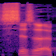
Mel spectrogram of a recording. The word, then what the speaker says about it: SZA: It does seem to be pronounced SZA according to the Wikipedia pronunciation guide. – I always assumed it was like RZA, like the RZA and the JZA. Like, why wouldn't it be like that? Because it's spelled the same way as the RZA? – That's kind of what I assumed too. And it turns out, I guess that is what it is.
